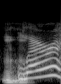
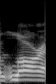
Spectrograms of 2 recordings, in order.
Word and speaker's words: Laura: Lara Harrington, or Laura, actually, she pronounces it.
